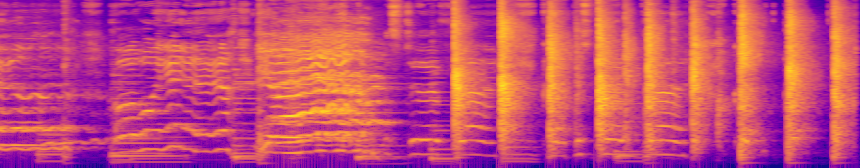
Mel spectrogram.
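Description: A woman singing a wordless, wavering run over acoustic guitar chords. About halfway in, the voice stops and the guitar switches to sharp, percussive strokes, about three a second.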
